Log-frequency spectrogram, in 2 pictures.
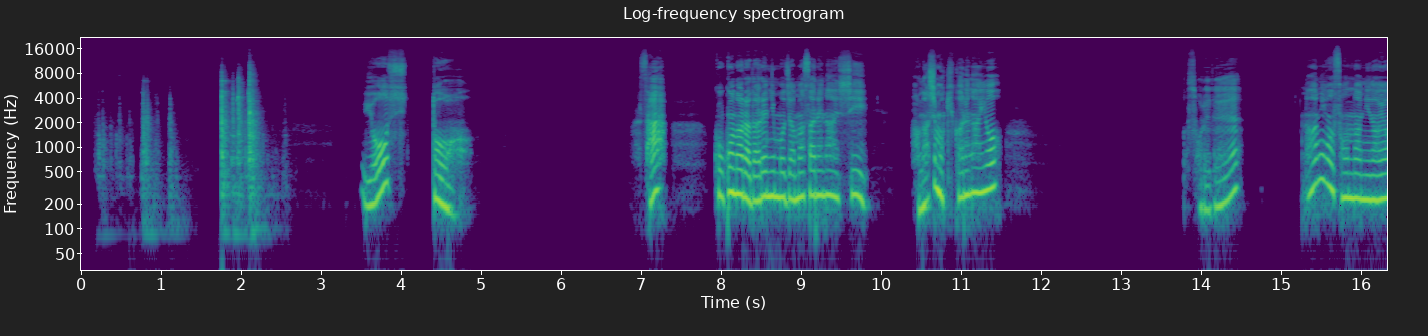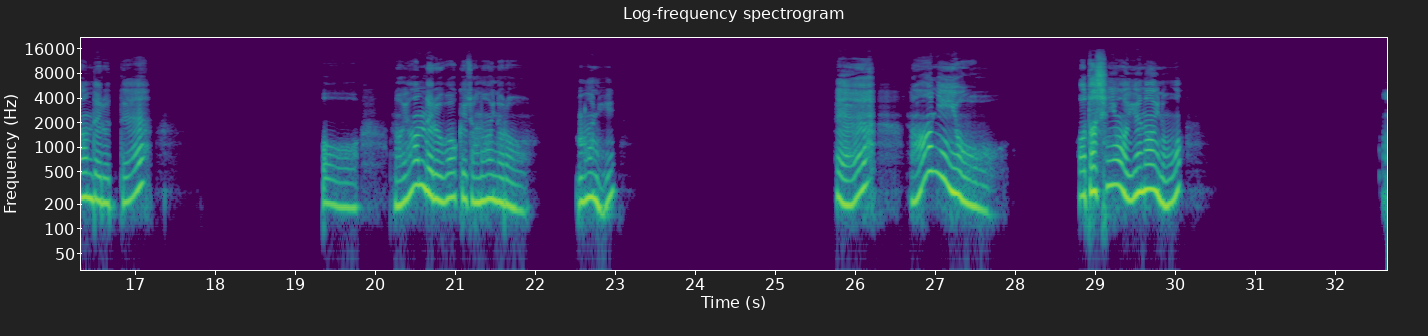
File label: Whisper, ASMR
